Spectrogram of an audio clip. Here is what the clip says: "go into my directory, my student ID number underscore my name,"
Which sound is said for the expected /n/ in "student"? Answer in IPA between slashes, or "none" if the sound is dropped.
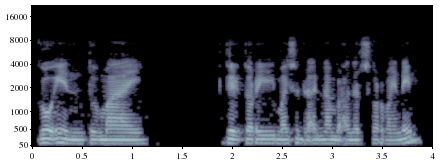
none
